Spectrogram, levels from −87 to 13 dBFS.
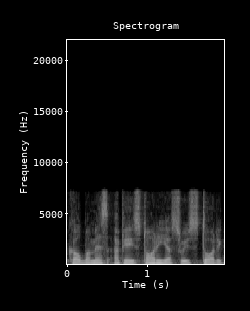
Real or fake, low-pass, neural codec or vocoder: fake; 7.2 kHz; codec, 16 kHz, 0.5 kbps, X-Codec, HuBERT features, trained on LibriSpeech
